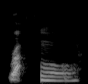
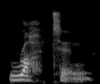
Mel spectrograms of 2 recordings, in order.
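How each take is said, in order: First: The T is cut short before a quick N. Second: The T is fully released before the N. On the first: The speaker calls it right. "we tend to cut that T short and then go straight to a quick N" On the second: The speaker calls it wrong. "rather than"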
